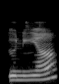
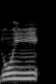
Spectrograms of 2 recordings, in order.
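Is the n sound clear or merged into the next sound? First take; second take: clear; merged. First: The n sound is pronounced clearly before the y. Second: The n sound is merged into the following y. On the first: The speaker calls it right. "नून की आवाज को इजहार करके, जाहिर करके पढ़ेंगे" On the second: The speaker calls it wrong. "दुई इस तरह नहीं पढ़ेंगे"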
